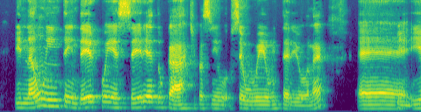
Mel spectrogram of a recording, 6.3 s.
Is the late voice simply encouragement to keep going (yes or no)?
yes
